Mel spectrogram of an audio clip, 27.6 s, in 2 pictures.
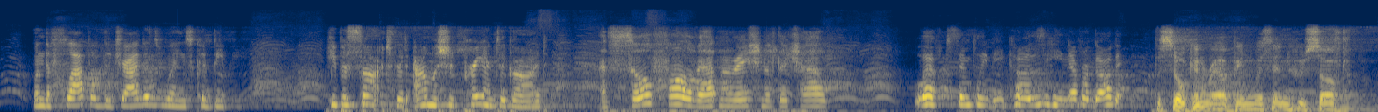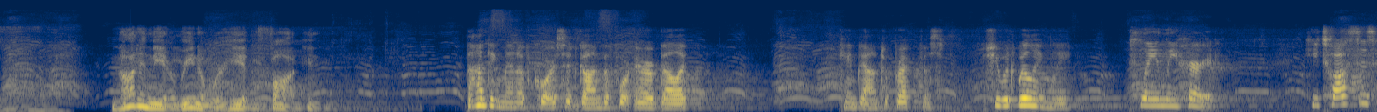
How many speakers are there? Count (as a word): seven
